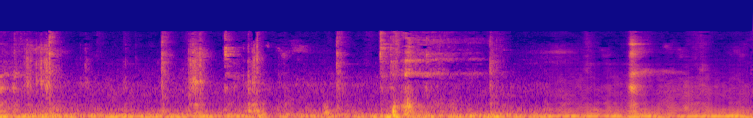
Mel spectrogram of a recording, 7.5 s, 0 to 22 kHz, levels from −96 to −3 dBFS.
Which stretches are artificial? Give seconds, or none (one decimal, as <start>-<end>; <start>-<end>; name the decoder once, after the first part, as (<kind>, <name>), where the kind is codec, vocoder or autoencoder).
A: 5.5-7.5 (vocoder, Vocos)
